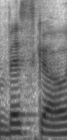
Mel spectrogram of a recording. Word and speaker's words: VSCO: The next one is VSCO, or Visco is another way that people pronounce it.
